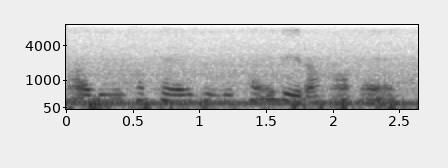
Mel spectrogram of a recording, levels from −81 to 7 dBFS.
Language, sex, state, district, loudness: Hindi, female, Uttar Pradesh, Saharanpur, -15 LUFS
